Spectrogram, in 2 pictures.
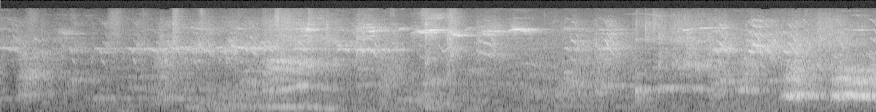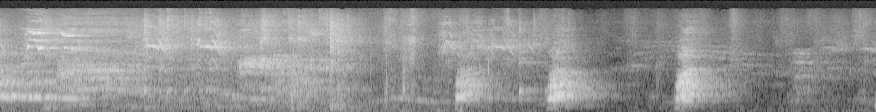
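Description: Dogs at an animal shelter bark from their cages, a busy overlapping chorus that grows into several loud close barks toward the end, with rooster-like calls and voices mixed in.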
